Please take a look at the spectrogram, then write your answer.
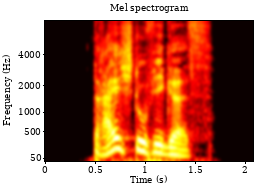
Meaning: strong/mixed nominative/accusative neuter singular of dreistufig
- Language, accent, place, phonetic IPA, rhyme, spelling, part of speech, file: German, Germany, Berlin, [ˈdʁaɪ̯ˌʃtuːfɪɡəs], -aɪ̯ʃtuːfɪɡəs, dreistufiges, adjective, De-dreistufiges.ogg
